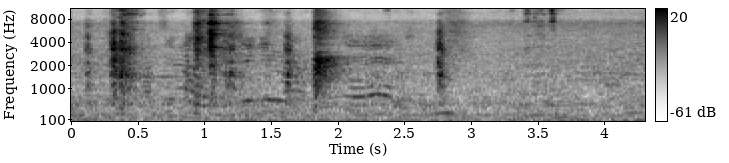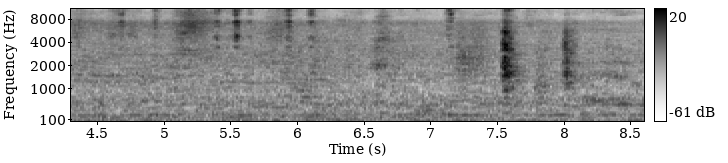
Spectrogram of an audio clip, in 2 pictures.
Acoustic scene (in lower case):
restaurant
